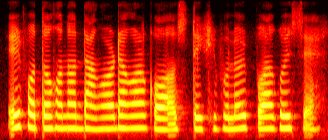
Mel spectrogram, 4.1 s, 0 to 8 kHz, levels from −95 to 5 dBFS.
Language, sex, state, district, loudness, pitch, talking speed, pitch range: Assamese, female, Assam, Kamrup Metropolitan, -16 LUFS, 260 Hz, 115 wpm, 245-265 Hz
